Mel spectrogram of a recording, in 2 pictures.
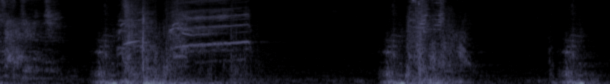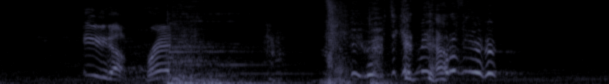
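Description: Card game sound effects whoosh and thud in bursts.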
